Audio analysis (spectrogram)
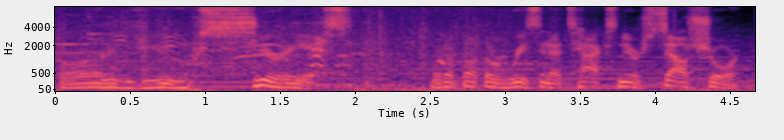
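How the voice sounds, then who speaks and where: A man's voice: low-pitched, unhurried. A man playing a stern, earnest human army captain in a fantasy game, speaking formally. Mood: indignant. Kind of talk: fantasy game cutscene acting. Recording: music under the voice.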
